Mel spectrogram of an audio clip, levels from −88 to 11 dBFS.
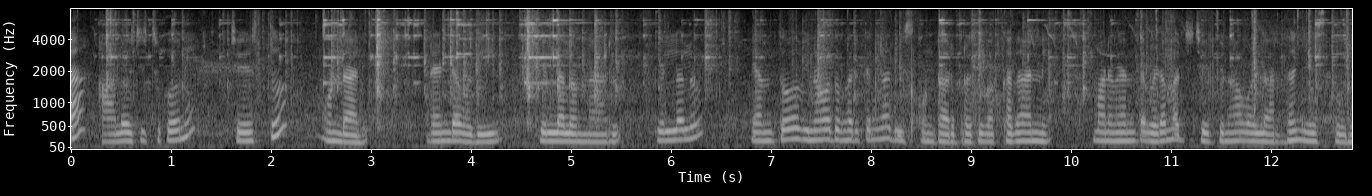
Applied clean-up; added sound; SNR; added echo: none; Mechanisms; 3 dB; none.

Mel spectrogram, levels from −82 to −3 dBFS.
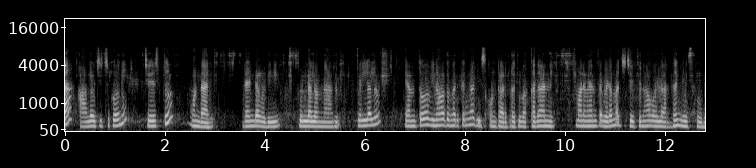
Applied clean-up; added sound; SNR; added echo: neural separator model SepFormer DNS4.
